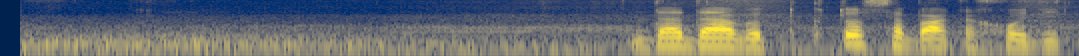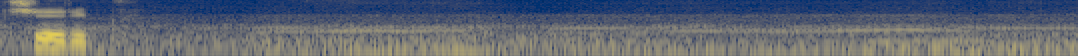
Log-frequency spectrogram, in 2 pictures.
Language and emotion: Russian, neutral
